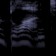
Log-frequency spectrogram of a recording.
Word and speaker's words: Blount: Bessie Blount, or Blunt if she pronounces it like Mel, the Steeler, Blunt.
